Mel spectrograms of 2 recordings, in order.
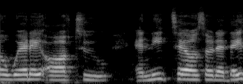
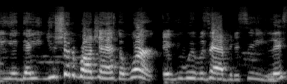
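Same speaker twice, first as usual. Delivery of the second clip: mock stern, reproachful tone; 2 semitones higher than usual. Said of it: "They be like".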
